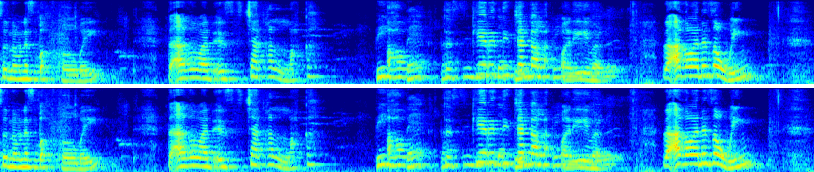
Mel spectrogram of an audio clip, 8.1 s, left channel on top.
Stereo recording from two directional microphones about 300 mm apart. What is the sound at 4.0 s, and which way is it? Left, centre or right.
Speech, centre.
